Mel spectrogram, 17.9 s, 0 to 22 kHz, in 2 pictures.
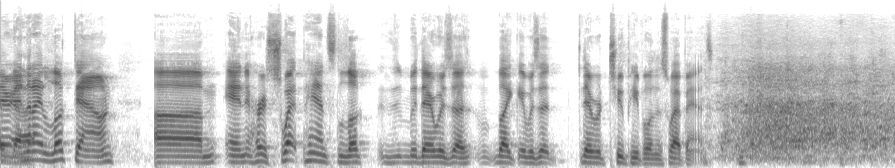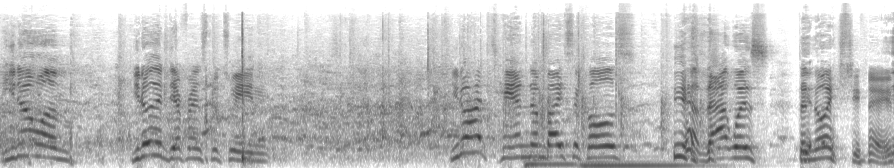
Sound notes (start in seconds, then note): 7.1 laughter; 14.4 wah! Wah!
